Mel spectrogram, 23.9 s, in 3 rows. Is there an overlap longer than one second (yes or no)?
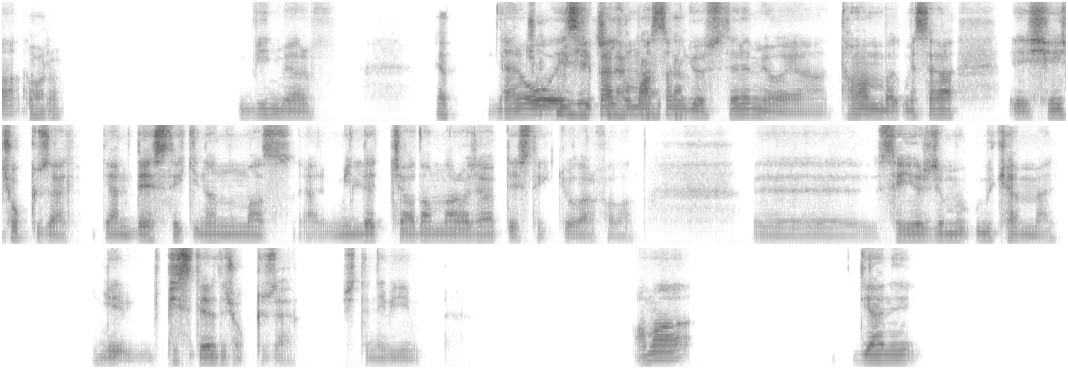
yes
